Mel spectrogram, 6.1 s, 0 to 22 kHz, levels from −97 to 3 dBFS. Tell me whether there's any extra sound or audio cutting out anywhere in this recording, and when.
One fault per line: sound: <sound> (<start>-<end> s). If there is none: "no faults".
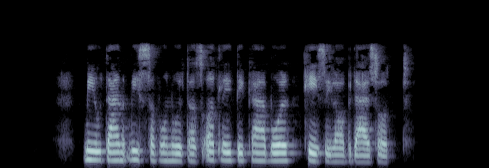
no faults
